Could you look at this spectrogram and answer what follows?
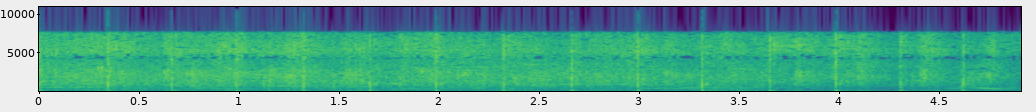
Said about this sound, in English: Let's give the Lord a big hand clap. Praise God.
